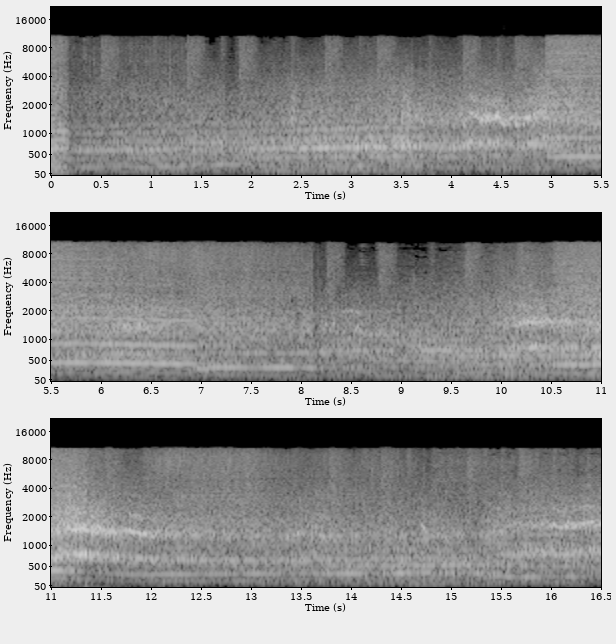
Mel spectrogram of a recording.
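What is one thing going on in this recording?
A racing car engine roars and shifts pitch as it speeds along.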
